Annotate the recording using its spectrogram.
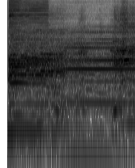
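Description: Live punk rock band playing loudly through a venue PA, electric guitars holding a sustained, ringing chord that cuts in abruptly at the start.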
